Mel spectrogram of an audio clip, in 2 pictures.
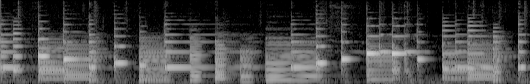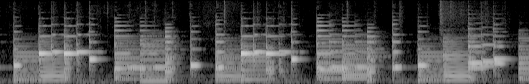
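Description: Background piano music: a bouncy melody of short, quickly struck notes over a lower accompaniment.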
